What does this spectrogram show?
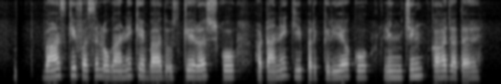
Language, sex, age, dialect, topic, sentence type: Hindi, male, 18-24, Garhwali, agriculture, statement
